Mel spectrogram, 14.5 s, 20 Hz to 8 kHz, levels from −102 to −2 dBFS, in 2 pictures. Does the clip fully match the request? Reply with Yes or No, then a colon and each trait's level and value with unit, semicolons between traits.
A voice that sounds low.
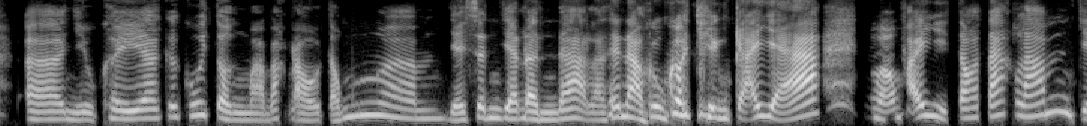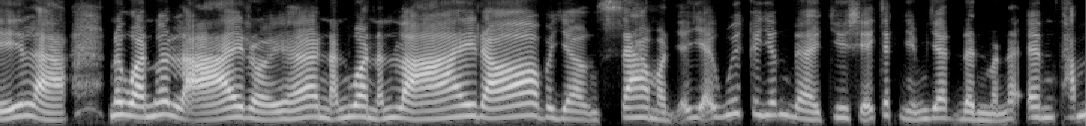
No: high, 220 Hz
